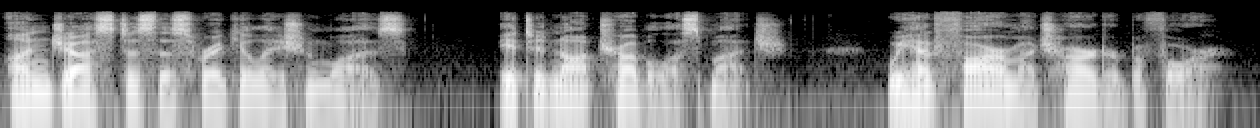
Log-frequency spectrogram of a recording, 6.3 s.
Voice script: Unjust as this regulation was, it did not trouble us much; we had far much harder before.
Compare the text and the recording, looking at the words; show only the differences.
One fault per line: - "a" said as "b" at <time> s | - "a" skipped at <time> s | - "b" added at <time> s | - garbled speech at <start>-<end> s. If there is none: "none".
none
